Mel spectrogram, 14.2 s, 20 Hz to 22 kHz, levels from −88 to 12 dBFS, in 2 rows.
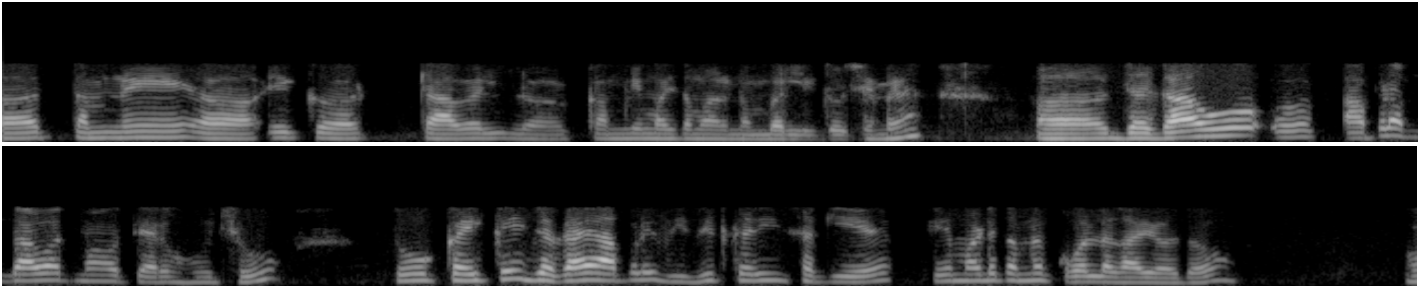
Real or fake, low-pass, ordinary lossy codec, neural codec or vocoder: real; 3.6 kHz; none; none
